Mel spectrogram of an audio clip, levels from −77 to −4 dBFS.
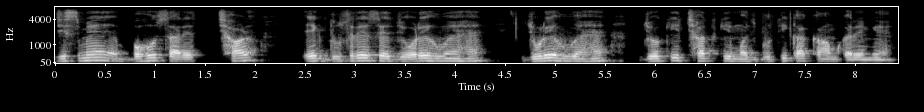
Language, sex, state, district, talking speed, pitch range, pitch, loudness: Hindi, male, Bihar, Gopalganj, 150 wpm, 115-135 Hz, 125 Hz, -19 LUFS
